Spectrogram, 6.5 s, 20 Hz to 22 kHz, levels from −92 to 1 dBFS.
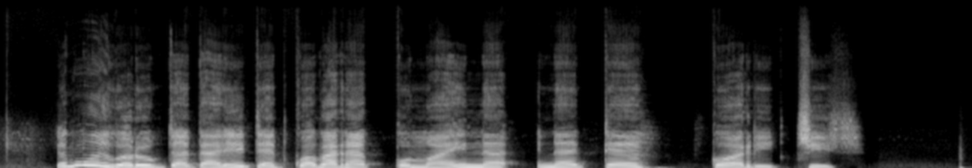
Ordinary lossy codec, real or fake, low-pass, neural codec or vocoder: none; fake; none; codec, 44.1 kHz, 1.7 kbps, Pupu-Codec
